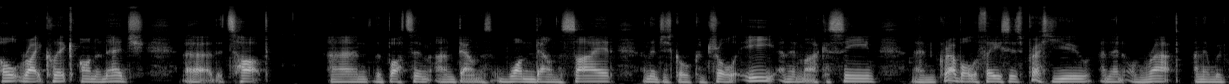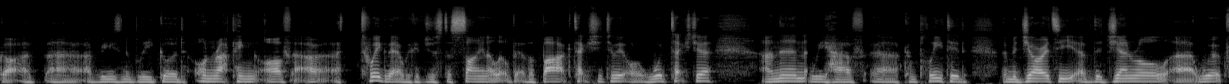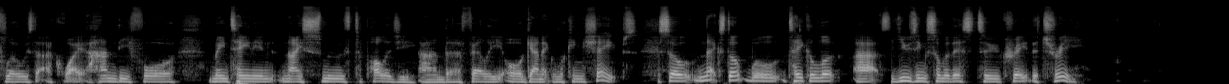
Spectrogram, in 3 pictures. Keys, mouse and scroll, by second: 0.4-1.4 drag, 1.6 middle click, 4.8-5.8 drag, 9.2 ctrl+e, 11.0 a, 11.2 a, 12.5 u, 16.8 Tab, 20.4 middle click, 27.0 s.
